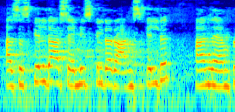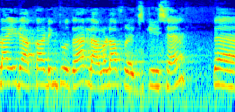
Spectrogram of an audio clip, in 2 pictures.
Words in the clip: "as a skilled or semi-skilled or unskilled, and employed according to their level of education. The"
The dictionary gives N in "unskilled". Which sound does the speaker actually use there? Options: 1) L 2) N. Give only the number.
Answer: 2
